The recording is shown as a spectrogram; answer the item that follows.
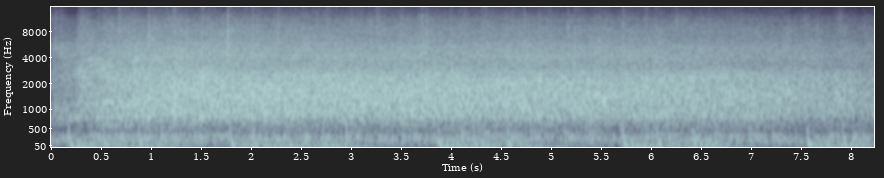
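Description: Congregation applauding in a dense, steady patter that starts as the bishop breaks off his announcement that the imprisoned bishops were freed, and tapers slightly near the end.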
